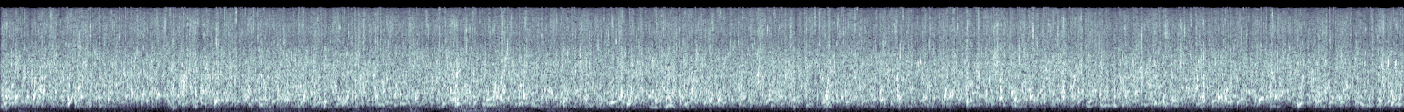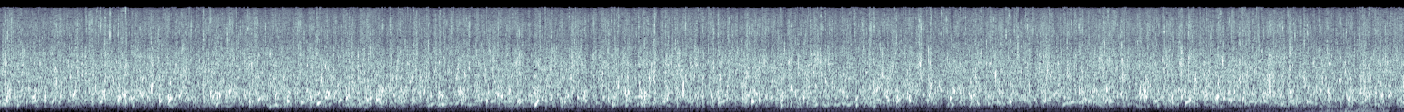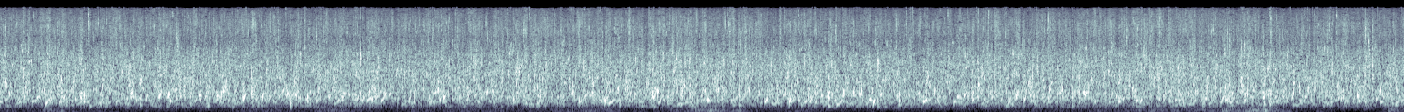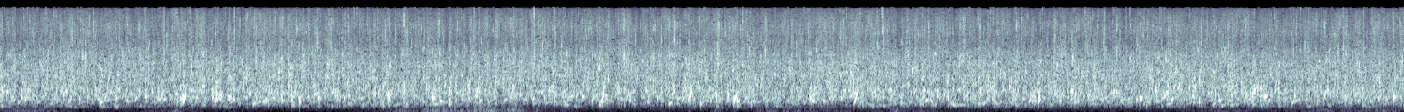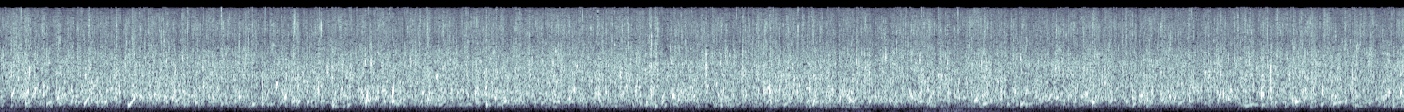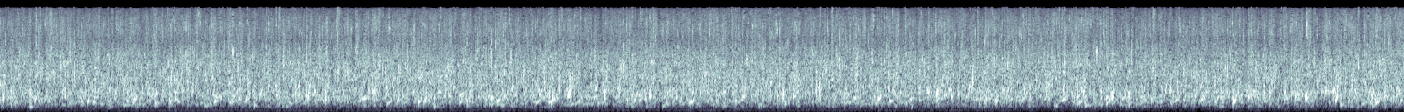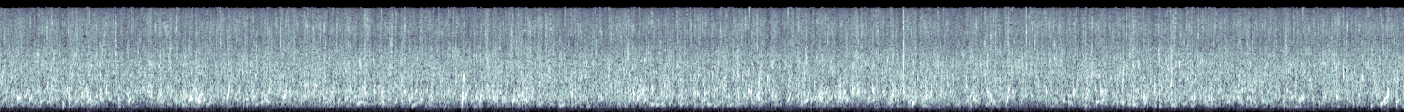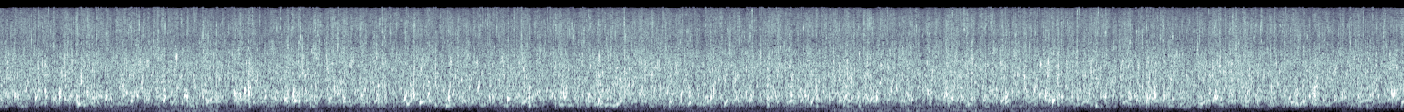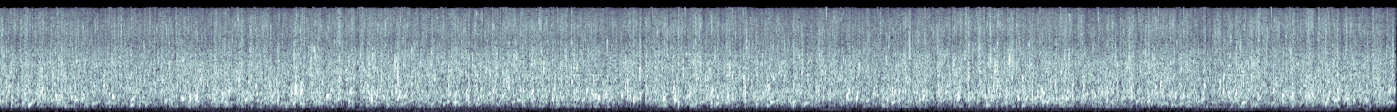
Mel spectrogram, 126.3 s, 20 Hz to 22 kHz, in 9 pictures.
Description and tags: A calm mountain stream flowing over rocks.
Recorded with: Zoom H6, XY Microphone.
river, water, mountain-stream, stream, flowing-water, OWI, field-recording, ambiance, stereo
